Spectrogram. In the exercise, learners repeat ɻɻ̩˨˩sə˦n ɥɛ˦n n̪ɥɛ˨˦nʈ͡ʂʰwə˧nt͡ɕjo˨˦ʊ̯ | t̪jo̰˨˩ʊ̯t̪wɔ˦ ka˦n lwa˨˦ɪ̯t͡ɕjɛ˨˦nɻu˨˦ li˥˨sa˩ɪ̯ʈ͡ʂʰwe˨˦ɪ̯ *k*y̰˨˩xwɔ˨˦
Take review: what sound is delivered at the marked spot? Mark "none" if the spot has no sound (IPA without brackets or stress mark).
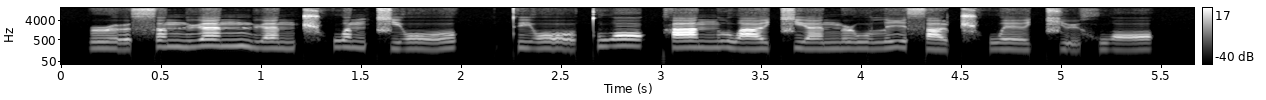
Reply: t͡ɕ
